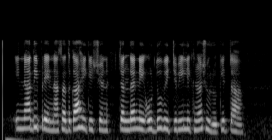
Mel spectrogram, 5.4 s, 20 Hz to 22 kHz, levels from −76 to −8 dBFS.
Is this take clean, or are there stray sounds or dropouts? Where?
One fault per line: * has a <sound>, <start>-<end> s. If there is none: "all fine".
all fine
